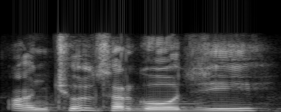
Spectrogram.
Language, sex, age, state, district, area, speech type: Punjabi, male, 45-60, Punjab, Pathankot, rural, spontaneous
